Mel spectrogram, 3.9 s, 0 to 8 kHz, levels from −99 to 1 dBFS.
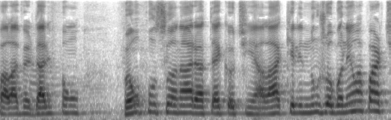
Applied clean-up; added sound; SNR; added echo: none; none; none; none.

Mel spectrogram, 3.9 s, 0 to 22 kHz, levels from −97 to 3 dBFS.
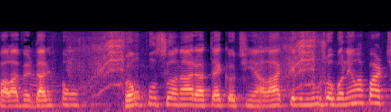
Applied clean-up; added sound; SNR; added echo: none; Zipper (clothing); 15 dB; none.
